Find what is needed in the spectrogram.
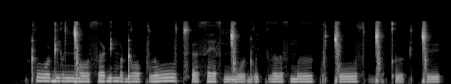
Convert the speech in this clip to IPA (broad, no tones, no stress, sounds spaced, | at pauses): ʈʰ uː ɖ j ɯ ŋ͡ǀ oː θ ɯ ɖ m o ɖ oː k l uː t͡sʼ ø θ e θ ŋ͡ǀ uː ɖ w i k ð ɯː θ m ɯː k u ǀ uː θ ɡ͡ǀ o kʼ ɯː k ǀ y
